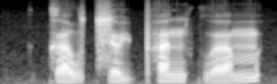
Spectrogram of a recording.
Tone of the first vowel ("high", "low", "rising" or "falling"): rising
